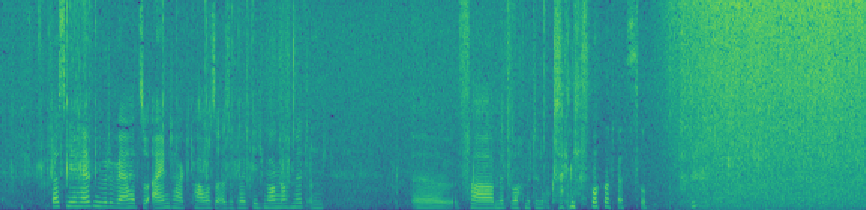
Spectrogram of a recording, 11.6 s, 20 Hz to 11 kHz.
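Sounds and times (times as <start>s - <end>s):
speech: 0.7s - 4.4s, 5.5s - 9.6s
waterfall roaring: 8.7s - 11.5s.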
